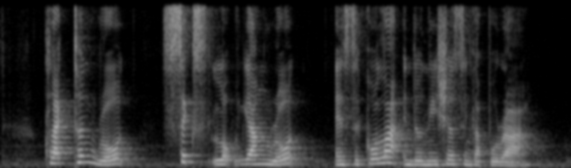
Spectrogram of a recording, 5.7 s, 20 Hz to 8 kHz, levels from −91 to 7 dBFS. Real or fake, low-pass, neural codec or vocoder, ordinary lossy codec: real; none; none; none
